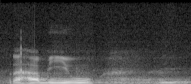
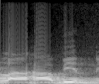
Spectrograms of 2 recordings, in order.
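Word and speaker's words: لَهَبٍ: Lahabi, ya kan aslinya kan lahabin ya, lahabin ketemu waw, bukan lahabiyun ketemu waw. Iya. Lahabiyu. Ayo diulang Bu Budi. Tabbat yada. Tabbat yada abi lahabin wa tab.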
